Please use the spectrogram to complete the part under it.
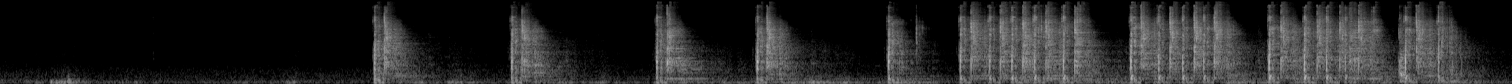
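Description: Byrna Mission 4 CO2 launcher firing pepper rounds: a quiet lead-in, then about a dozen sharp, loud pops, first spaced a second or so apart and then in quick bursts, with no talking.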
